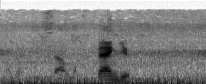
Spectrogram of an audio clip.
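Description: A man's voice, a short spoken sound about a second in, over a steady low rumble.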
